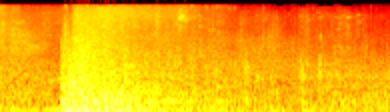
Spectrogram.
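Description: A loud explosion booms and rock debris crashes down.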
